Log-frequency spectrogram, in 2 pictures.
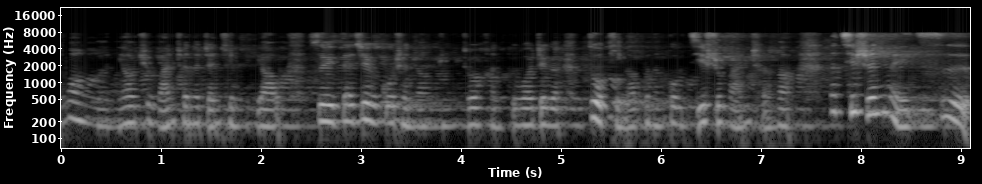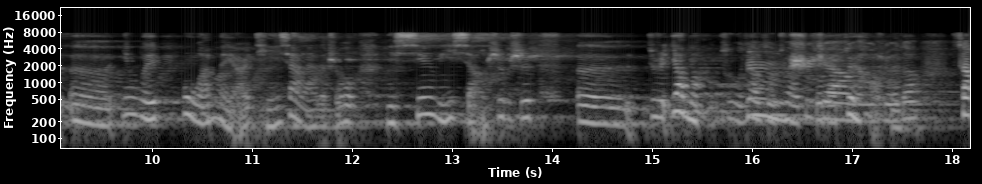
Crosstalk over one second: present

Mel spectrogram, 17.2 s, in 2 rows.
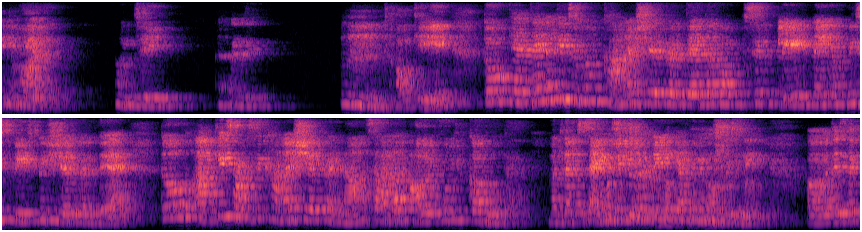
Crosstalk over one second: present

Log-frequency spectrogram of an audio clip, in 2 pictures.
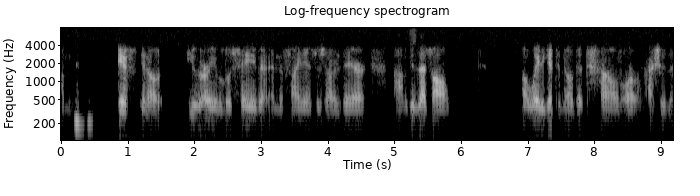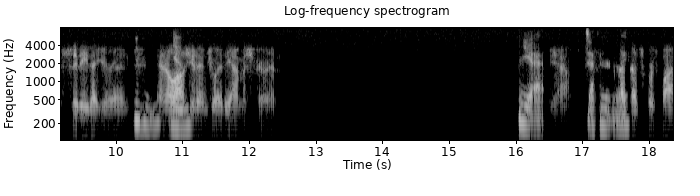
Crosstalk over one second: none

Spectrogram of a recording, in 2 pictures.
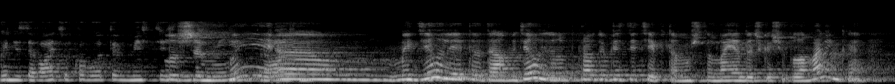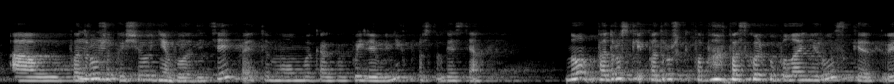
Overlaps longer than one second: present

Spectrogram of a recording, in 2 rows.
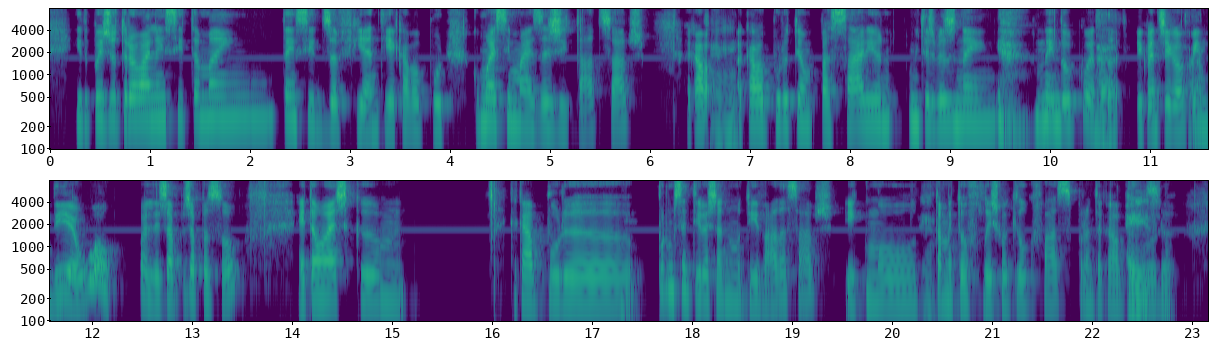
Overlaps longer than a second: none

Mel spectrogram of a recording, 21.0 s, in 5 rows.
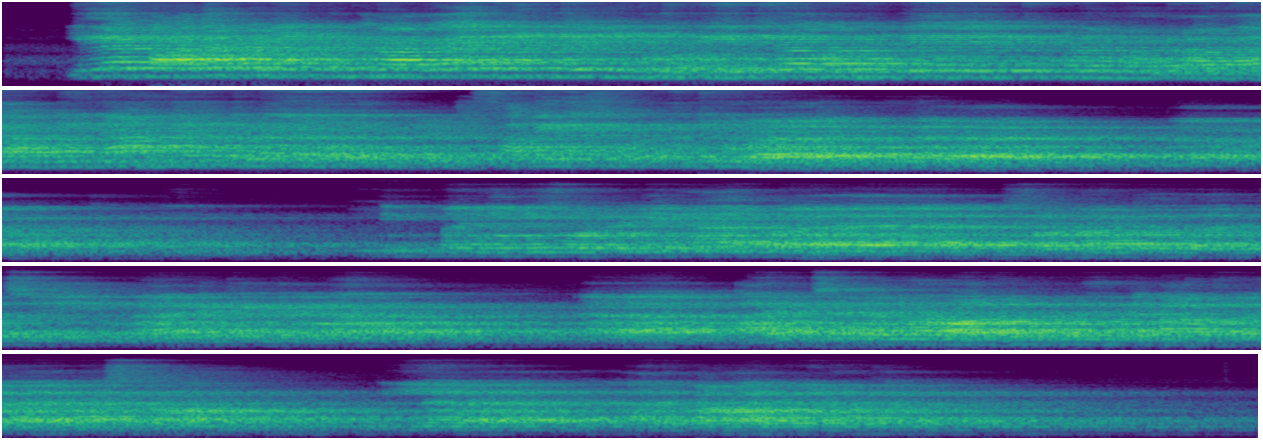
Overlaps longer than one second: none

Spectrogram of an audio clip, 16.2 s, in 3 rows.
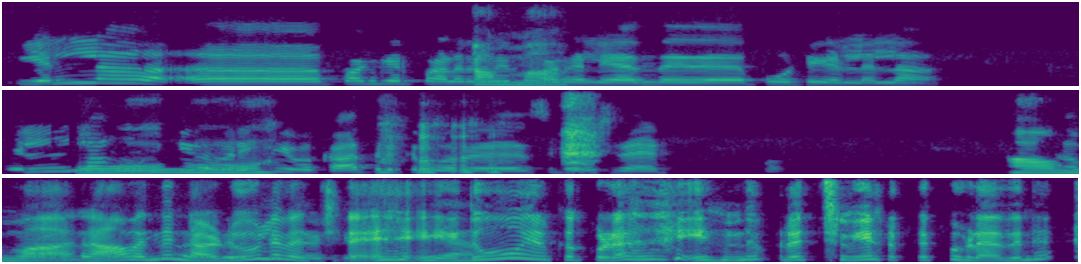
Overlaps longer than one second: present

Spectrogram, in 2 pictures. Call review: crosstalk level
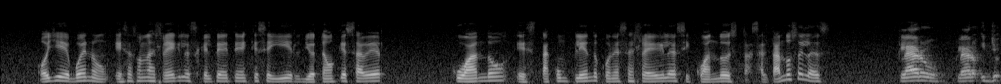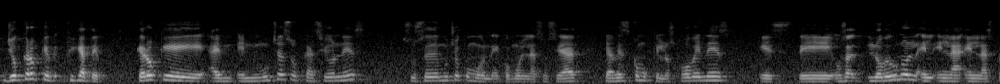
none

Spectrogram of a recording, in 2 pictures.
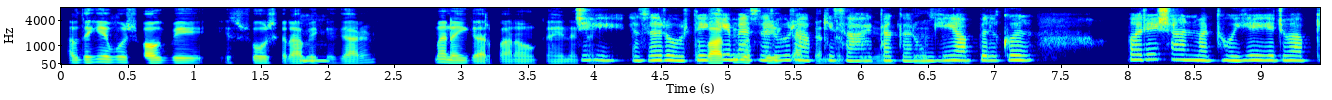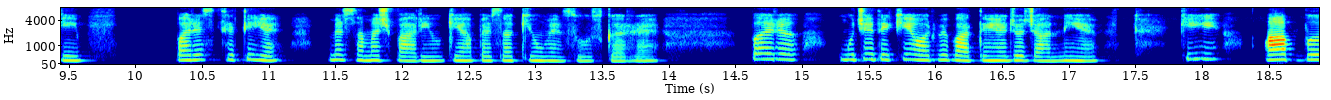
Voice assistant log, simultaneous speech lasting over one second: present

